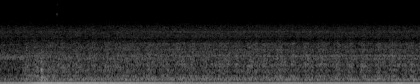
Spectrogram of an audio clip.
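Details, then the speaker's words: 1994 Honda Civic EX manual at idle in neutral: loud, rough, fast gearbox rattle with the clutch released; persists after replacing throw-out bearing and input shaft bearing, cause undetermined. "on the clutch off the clutch it's in neutral making a very loud rattle sound"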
